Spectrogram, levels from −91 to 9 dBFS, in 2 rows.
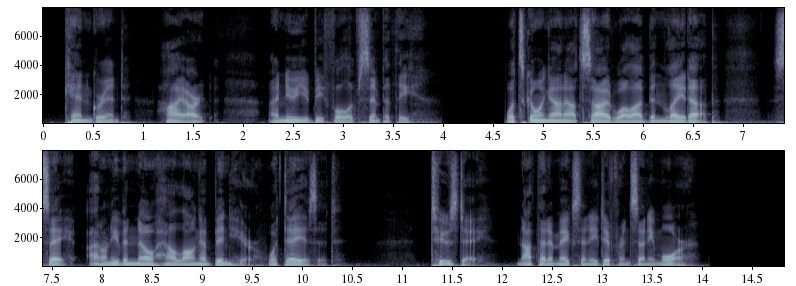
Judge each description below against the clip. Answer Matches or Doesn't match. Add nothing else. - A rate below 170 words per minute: Doesn't match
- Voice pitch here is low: Matches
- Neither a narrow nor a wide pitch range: Matches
